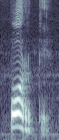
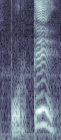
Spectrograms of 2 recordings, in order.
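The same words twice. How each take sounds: First: "Porque" con fuerza en "por", más fuerte; stress on POR. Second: "por qué" con la fuerza en "qué"; acentúa "qué" separado; stress on QUÉ. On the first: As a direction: di "Porque" junto, peso en "por". ("Porque" con fuerza en "por") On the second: ("por qué" con fuerza en "qué") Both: Shown as a demonstration. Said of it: "¿Cómo se pronuncia?".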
